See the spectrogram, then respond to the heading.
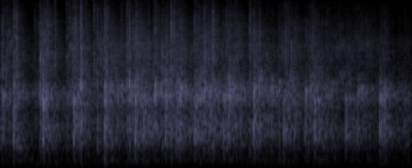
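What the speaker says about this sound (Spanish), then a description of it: "le da ese aplauso fuerte" A church congregation claps strongly during a sermon, many hands producing an uneven, bursty patter that sounds somewhat distant and quiet, continuing throughout without talk.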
